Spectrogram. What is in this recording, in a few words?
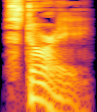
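"story", American English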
